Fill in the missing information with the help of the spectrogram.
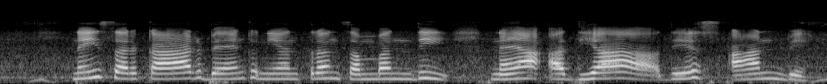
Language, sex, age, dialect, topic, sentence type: Magahi, female, 25-30, Northeastern/Surjapuri, banking, statement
